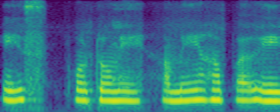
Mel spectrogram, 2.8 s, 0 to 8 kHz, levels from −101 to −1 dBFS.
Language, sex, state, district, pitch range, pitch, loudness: Hindi, male, Maharashtra, Gondia, 210-225 Hz, 220 Hz, -15 LUFS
